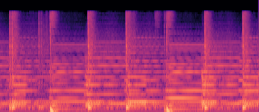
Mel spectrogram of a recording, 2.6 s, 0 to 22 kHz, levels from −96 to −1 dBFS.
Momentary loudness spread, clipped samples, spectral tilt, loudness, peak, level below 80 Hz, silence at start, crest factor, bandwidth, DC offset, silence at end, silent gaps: 2 LU; under 0.1%; -5 dB/octave; -25 LUFS; -6 dBFS; -38 dBFS; 0 s; 18 dB; 14 kHz; 0.4%; 0 s; none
